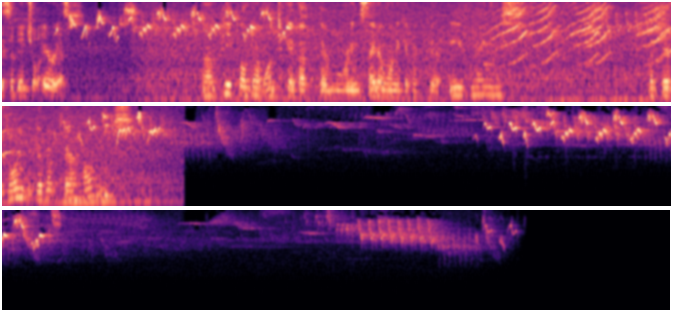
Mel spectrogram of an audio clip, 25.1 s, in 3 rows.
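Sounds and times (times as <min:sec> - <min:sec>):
buzzy bird trill: 0:00.0 - 0:10.6
songbirds chirping: 0:00.0 - 0:23.2.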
